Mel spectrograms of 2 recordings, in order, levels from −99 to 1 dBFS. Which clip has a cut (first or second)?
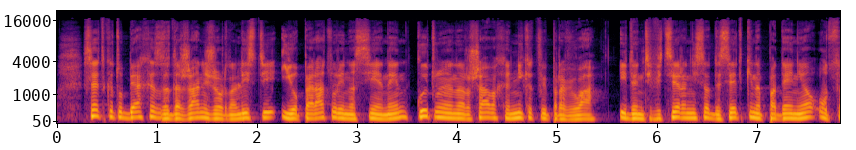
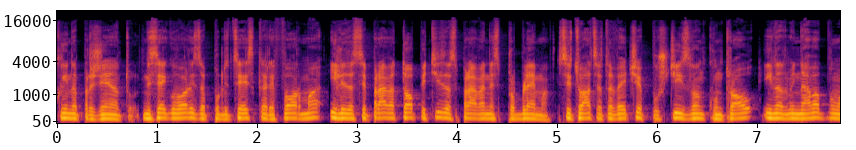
second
